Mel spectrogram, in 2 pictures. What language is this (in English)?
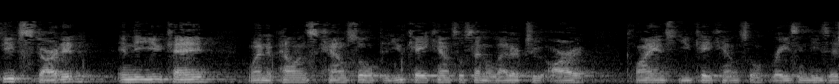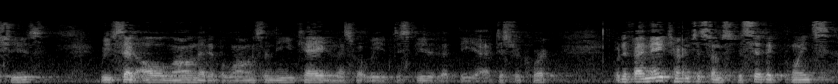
English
